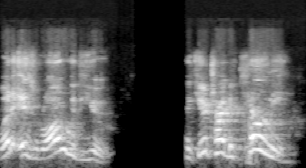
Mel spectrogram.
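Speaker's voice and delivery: mock furious, disbelieving, accusing angry outburst. Retelling how a young man pulled from the water reacted: imitating an angry young man. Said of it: "the young man is definitely very angry".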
